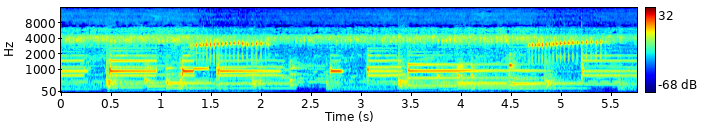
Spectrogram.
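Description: A male frog croaks in a mosquito-filled spot. Steady, loud, overlapping calls with a nasal, harmonic tone fill the whole stretch, and a higher, rapidly pulsing trill rises above them twice.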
